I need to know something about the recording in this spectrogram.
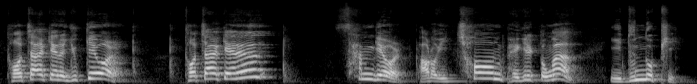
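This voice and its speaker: A man in his forties, a coach, gives an emphatic motivational lecture about business, asking rhetorical questions and answering them. He talks a little slowly, in a high voice with big pitch swings.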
